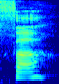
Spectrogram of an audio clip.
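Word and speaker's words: phở: It's It's pronounced pho.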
